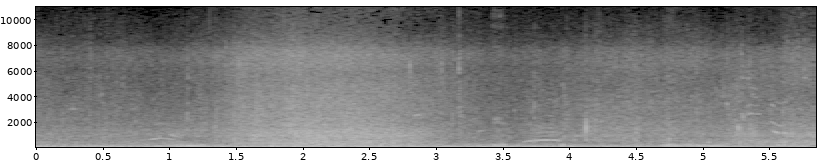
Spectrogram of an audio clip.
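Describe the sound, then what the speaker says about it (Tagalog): Steady, soft wash of sea waves with light wind noise, continuous and fairly even, no distinct crashing. "Tahimik po ang dagat, hindi ganun kalakas ang hampas ng alon."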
